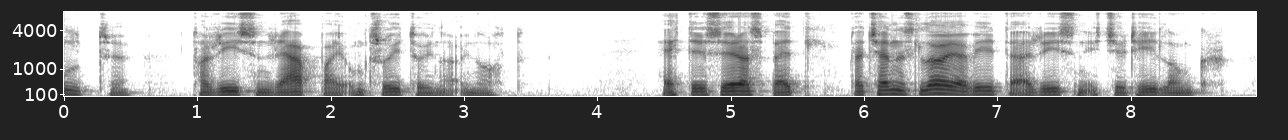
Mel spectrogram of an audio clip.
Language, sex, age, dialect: Faroese, male, 15-35, Suðurstreymoy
